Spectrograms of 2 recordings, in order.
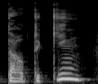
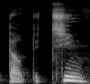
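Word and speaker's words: Tao Te Ching: estaban directamente vinculadas con el ta King o ta Ching dependiendo de la pronunciación un texto editado en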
